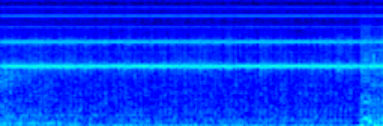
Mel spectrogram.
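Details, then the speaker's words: A steady high whine of two or three fixed tones over faint hiss; the owner is not sure why it is so noisy. "all right and I'm going to mute that because that is a very annoying sound and I'm not quite sure why it's so noisy"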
